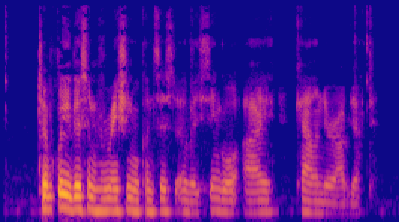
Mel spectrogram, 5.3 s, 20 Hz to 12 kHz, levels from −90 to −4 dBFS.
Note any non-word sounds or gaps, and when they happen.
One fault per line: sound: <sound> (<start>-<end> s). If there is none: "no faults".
no faults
